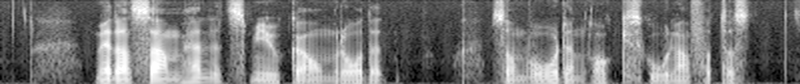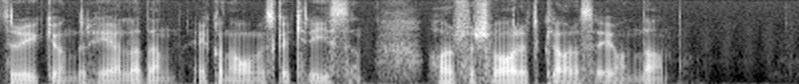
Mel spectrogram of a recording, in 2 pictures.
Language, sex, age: Swedish, male, 25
